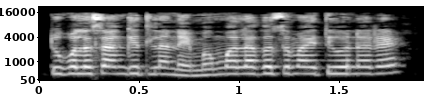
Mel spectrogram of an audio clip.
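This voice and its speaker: Lady doing a sulky young cartoon wife, high voice, keeps saying sorry. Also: flat delivery, rapid-fire. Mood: apologetic. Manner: pleading, sulky, repeats sorry. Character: apologetic young wife Rashmi, sulky and pleading. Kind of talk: cartoon voice acting.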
